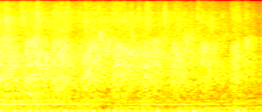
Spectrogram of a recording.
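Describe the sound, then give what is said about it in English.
A church audience claps their hands in sustained, dense applause, steady and loud throughout with no pause, alongside a low hum of background music. “Come on, clap those hands.”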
